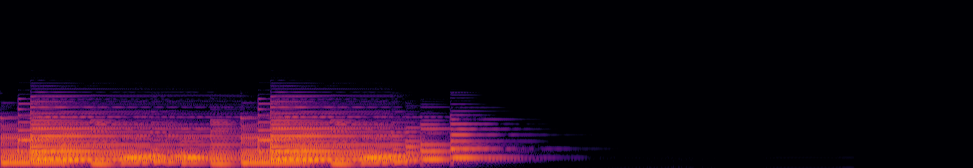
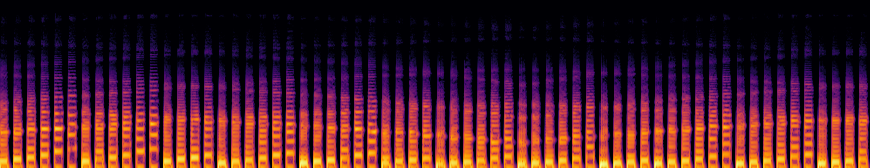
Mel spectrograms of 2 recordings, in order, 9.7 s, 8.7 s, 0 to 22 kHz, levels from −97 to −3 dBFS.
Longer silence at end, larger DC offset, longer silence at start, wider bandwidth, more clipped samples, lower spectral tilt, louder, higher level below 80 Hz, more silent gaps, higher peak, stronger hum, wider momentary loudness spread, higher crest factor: first, 4.65 s vs 0 s; neither; about the same, 0 s vs 0 s; second, 3.1 kHz vs 4 kHz; neither; about the same, -12 dB/octave vs -11.5 dB/octave; second, -34 LUFS vs -20 LUFS; second, -50 dBFS vs -24 dBFS; second, none vs 1.46-1.50 s; second, -18 dBFS vs -2 dBFS; neither; first, 8 LU vs 4 LU; about the same, 18 dB vs 16 dB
